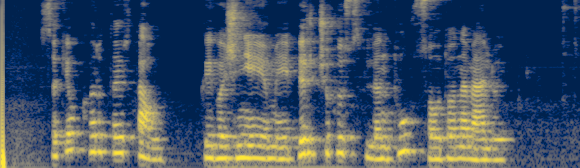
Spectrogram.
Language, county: Lithuanian, Kaunas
